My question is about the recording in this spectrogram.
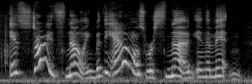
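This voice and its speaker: Someone voicing a chipmunk with a squeaky cartoon voice, reading a picture book aloud to children. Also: huge pitch swings, quick pace, heavy background noise, exaggerated voice. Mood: chirpy storytelling. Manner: asks young listeners questions. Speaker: story reader for children.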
